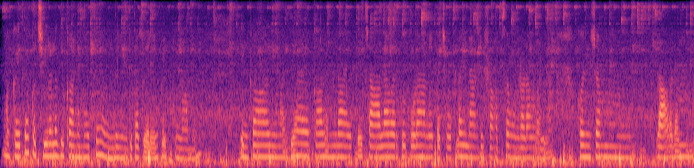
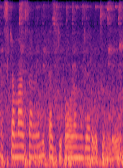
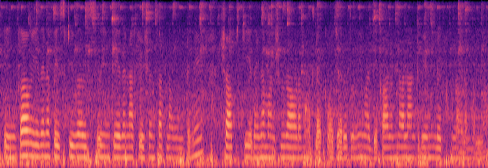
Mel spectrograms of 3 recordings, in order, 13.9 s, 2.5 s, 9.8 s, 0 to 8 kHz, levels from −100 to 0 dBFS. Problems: constant background noise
